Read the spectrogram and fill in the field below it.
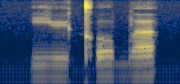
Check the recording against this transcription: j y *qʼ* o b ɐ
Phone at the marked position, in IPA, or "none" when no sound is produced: kʼ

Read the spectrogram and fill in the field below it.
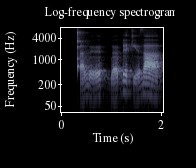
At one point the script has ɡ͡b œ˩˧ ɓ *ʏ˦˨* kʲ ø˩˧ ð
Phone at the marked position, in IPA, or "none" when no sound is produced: ɪ˦˨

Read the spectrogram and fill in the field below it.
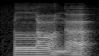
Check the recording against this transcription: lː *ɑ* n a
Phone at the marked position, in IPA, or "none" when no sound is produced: ɑ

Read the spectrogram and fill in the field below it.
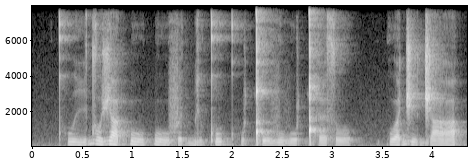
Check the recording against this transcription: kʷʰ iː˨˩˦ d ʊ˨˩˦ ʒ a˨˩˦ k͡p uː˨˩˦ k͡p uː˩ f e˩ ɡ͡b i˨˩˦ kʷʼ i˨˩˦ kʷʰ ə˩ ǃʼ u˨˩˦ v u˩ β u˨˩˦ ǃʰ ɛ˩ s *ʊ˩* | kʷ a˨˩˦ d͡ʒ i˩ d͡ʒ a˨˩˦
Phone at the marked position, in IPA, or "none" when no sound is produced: ʊ˨˩˦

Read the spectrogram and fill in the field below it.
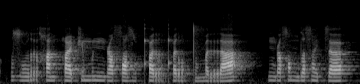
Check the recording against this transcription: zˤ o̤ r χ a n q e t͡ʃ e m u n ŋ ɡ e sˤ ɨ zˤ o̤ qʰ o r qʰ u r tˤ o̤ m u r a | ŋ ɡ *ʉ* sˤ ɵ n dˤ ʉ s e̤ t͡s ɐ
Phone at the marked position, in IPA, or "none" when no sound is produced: ɨ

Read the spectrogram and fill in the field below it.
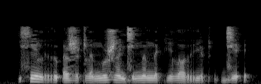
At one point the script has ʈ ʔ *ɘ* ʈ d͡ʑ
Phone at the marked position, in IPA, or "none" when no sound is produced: ɘ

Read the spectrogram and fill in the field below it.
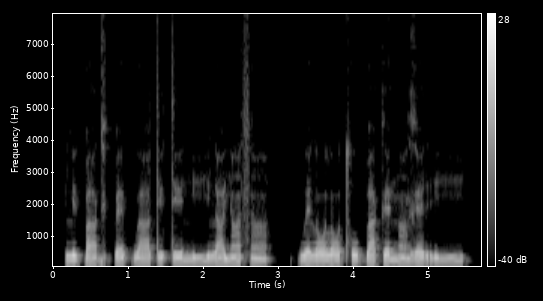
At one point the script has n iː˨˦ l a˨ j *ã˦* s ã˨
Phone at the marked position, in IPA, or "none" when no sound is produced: ã˦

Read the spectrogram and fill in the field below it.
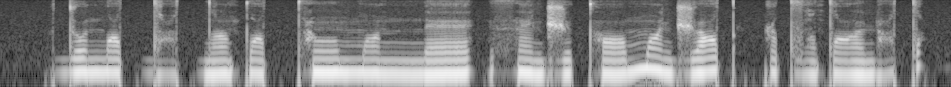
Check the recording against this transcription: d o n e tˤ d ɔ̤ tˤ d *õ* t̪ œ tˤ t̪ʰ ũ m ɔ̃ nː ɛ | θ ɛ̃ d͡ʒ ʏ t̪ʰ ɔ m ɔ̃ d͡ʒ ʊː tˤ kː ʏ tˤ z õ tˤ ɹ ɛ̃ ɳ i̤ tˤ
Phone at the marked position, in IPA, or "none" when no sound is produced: ɔ̃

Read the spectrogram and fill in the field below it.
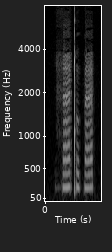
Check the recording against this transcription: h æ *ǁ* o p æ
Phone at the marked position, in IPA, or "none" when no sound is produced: ǃ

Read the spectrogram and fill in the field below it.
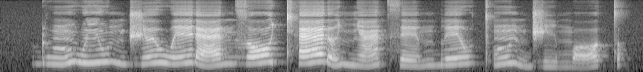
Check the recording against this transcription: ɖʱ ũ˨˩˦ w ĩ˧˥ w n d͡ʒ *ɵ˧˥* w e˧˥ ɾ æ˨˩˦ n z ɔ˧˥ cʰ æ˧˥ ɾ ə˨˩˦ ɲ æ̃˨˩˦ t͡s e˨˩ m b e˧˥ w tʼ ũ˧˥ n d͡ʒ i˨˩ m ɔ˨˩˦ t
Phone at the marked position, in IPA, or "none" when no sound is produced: ø˧˥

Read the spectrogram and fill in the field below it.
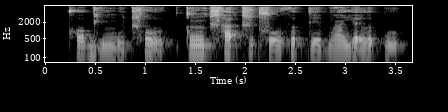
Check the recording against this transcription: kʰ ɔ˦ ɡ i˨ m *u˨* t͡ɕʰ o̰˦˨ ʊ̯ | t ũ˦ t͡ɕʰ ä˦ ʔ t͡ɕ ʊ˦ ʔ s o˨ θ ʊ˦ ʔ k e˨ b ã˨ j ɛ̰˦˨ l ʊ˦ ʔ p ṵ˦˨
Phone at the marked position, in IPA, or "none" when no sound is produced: u˨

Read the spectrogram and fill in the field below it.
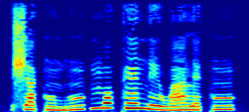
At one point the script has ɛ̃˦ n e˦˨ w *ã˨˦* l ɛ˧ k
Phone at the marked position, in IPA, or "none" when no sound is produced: ã˨˦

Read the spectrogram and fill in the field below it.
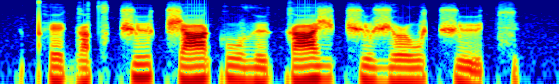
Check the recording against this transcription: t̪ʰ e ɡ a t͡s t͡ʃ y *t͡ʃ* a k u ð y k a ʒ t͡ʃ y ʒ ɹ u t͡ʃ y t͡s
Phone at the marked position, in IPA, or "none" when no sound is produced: t͡ʃ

